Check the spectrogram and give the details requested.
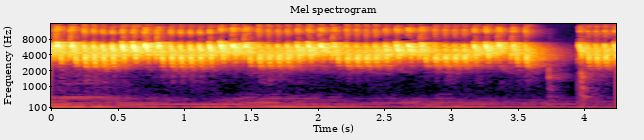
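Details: A Hill Prinia, used as a tutor recording for other songbirds, gives a rapid, continuous stream of sharp, high chirps, several per second, with a faint low hum beneath and a brief break near the end.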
